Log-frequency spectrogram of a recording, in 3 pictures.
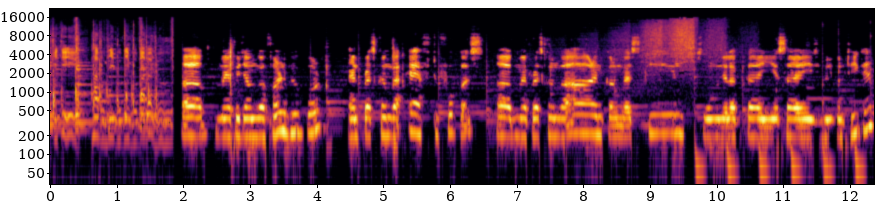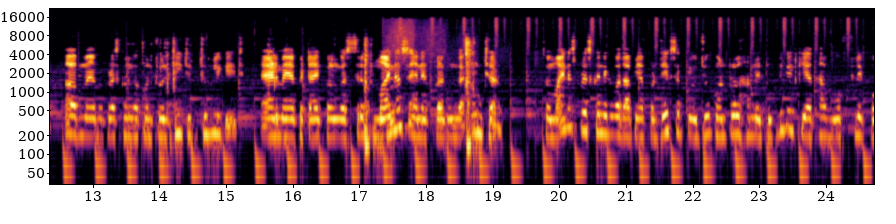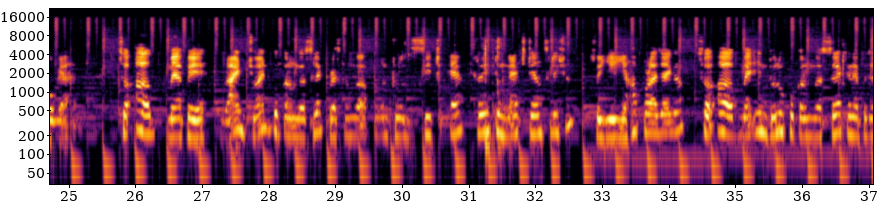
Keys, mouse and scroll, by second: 2.2 space, 2.4 click, 2.8 space, 4.2-4.7 scroll up 1, 4.7 f, 5.3 scroll down 1, 6.5 r, 7.5 middle click, 10.5 scroll down 1, 13.1 ctrl+Num_Lock, 13.5 ctrl+d, 15.3 Left, 16.6 KP_Subtract, 18.1 KP_Enter, 27.0 KP_Enter, 27.6 ctrl+click, 30.8 ctrl+shift+F3, 33.3 click, 36.2 space, 36.3 click, 36.7 space.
